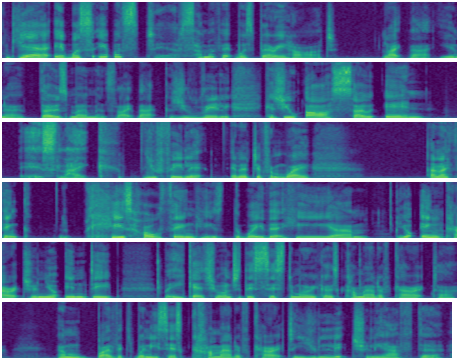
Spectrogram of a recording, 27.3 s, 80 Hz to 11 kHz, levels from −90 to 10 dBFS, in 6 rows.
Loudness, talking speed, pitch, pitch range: -18 LUFS, 185 wpm, 185 Hz, 170-220 Hz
